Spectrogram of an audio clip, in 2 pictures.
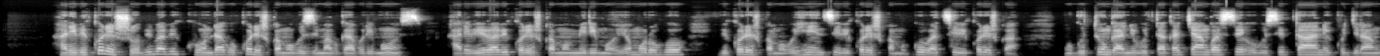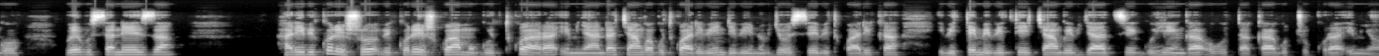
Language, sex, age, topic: Kinyarwanda, male, 36-49, education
